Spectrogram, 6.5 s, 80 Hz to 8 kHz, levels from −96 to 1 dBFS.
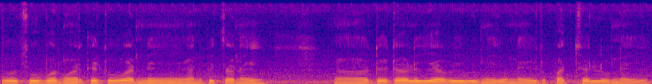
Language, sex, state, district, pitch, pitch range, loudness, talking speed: Telugu, male, Andhra Pradesh, Chittoor, 135 Hz, 130-140 Hz, -28 LUFS, 110 wpm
